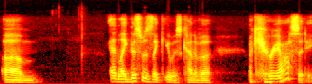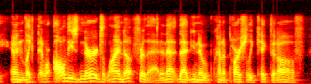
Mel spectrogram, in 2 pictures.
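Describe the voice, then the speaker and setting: Male podcast co-host, thirties, low voice, loose rambling nostalgic talk with swearing, slightly dull audio. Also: normal speed, darkish tone. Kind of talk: casual reminiscing podcast chat.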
